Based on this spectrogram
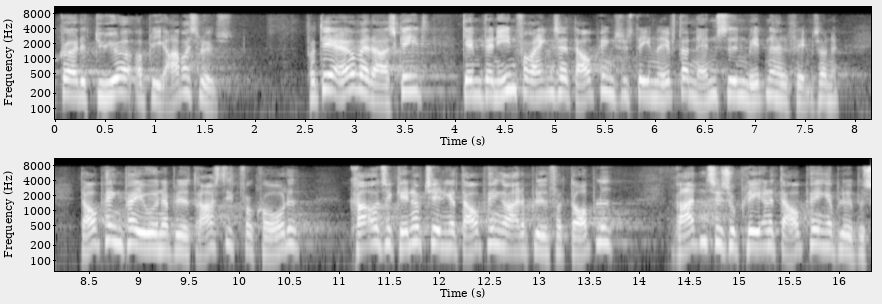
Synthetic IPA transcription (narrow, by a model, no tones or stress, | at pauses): ɒɡ̥ɶːɐɾe̝d̥yːɐʔɒ̽b̥liːʔɑ̈ːb̥ɑ̈ɪd̥slø̰ːs | fɒ̽d̥e̝æɐjo̝ʋæɾɑ̈æɐsɡ̥e̝̰ːd̥ɡ̥en̰m̩d̥ene̝ːnəfɒ̽ʁeŋ̰l̩səæd̥ɑ̈ʊpʰeŋəsysd̥e̝̰ːmð̩ˠefd̥ɐd̥enænn̩siːð̞ˠn̩me̝d̥ən̩æhælfem̰sɐnə | d̥ɑ̈ʊpʰeŋəpʰæɐijo̝ːð̞ˠn̩æɐb̥le̝ːð̩ˠd̥ʁɑ̈sd̥isɡ̥fɒ̽kʰɒːɾ̥əð̩ˠ | kʰʁɑ̈ʊt͡sʰe̝lɡ̥enɒ̽b̥̚t͡sʰen̰e̝ŋæd̥ɑ̈ʊpʰeŋəʁɑɾ̥ɐæɐb̥le̝ːð̩ˠfɒ̽d̥ɒ̽b̥lð̩ˠ | ʁad̥n̩t͡sʰe̝lsupʰle̝̰ːɐnəd̥ɑ̈ʊpʰeŋæɐble̝ːð̩ˠb̥e̝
